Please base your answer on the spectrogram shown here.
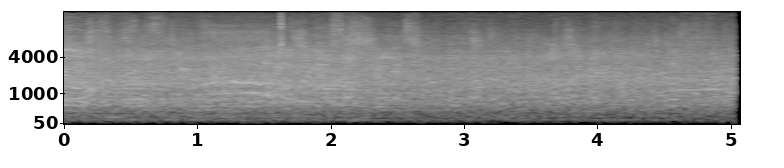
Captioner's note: indistinct crowd chatter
